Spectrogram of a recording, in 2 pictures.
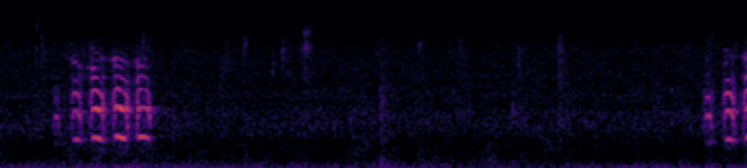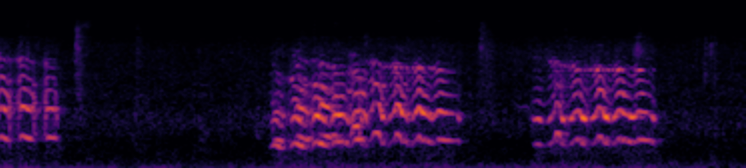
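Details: Korean brown frogs croaking in January rain on a spring-like day, likely spawning: four bursts of rapid knocking, clucking pulses, the later two louder and longer, suggesting more than one frog calling.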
